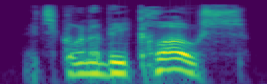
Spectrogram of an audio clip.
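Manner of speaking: usual speaking voice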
